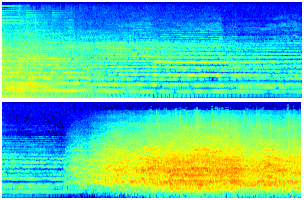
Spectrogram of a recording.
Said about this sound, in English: We're inside the House of Commons. It's packed with members of Parliament. They're jeering, cheering. It's raucous, like a circus.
